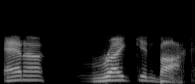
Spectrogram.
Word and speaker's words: Anah Reichenbach: mess this up though because I can never pronounce the ANA Reichenbach you got it right oh my gosh I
